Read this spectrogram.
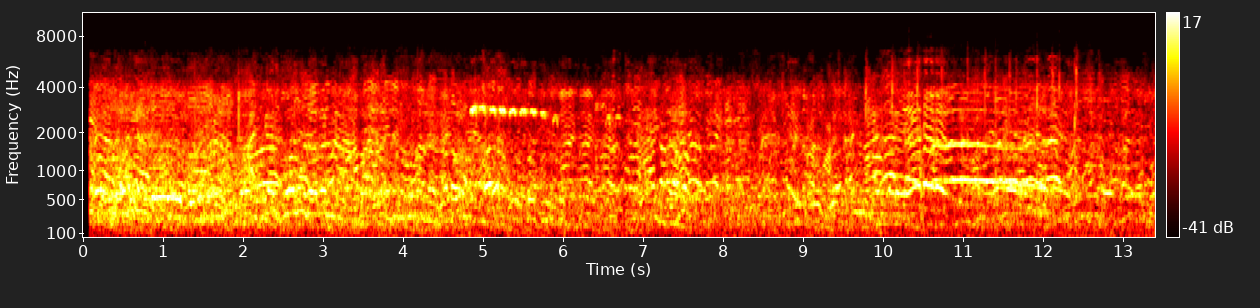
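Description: Men call out excitedly nearby.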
